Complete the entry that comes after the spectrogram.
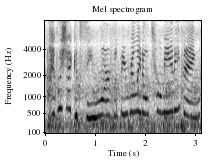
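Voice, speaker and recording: An actress voicing a small, spirited girl fairy in a video game, with a girlish, expressive and plain-spoken delivery, eager to be useful. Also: brisk. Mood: earnest. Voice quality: high, girlish voice. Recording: loud background music. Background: game music.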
